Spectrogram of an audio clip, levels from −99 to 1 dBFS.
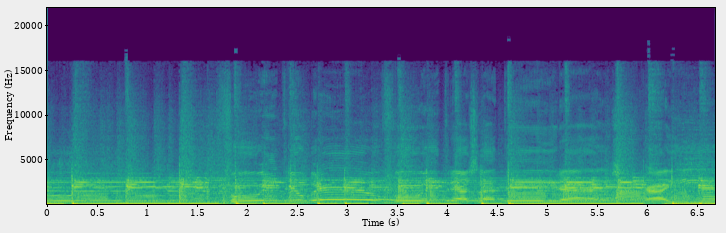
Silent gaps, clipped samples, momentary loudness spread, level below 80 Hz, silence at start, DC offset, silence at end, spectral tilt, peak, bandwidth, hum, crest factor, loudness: none; under 0.1%; 3 LU; -14 dBFS; 0 s; under 0.1%; 0 s; -6 dB/octave; 0 dBFS; 14 kHz; none; 12 dB; -13 LUFS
